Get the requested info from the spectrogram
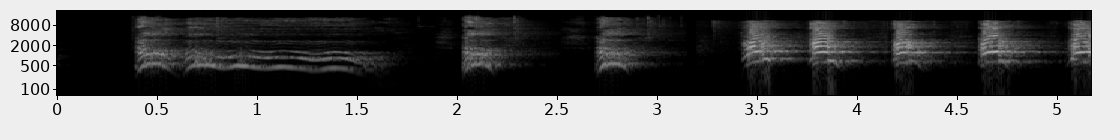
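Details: Guard dog defending its owner, opening with a long wavering whine-howl that slides downward, then two separate sharp barks, followed by five loud, evenly spaced ringing barks in quick succession.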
